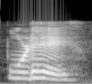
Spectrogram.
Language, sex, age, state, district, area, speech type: Marathi, female, 30-45, Maharashtra, Thane, urban, read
